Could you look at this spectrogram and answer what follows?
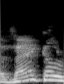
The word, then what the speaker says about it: Wankel: The Wankel rotary engine. – Great guess. – With authority. – With authority. – I like your pronunciation. – Thank you. Thank you very much. – W pronounced as a V.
